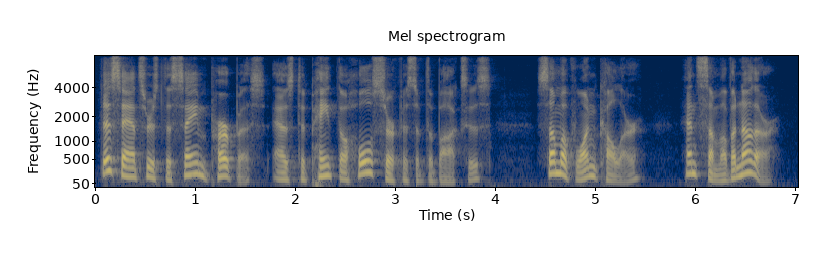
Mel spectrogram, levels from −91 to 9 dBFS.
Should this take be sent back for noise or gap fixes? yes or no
no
